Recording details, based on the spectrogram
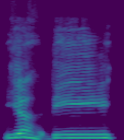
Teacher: ये या मद्दा है, 2 हरकत खींचेगा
